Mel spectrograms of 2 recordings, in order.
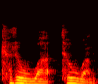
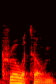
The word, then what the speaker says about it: Croatoan: Och det här ordet är alltså det som stod var Croatoan, Croatone tror jag det uttalas och Croatoan, C-R-O-A-T-O-A-N eh, och ordet kro, C-R-O på träd.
